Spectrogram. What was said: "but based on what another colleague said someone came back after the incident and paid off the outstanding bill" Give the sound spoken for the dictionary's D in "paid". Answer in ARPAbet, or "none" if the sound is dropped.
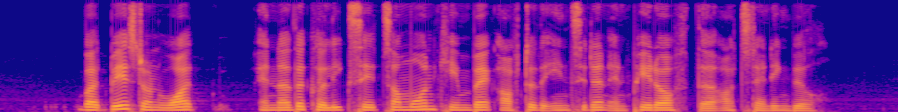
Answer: D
